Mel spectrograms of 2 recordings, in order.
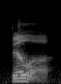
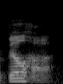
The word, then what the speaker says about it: Bilhah: him dan rachel's servant billa or bilhah or no this is bella the first h is silent uh rachel's servant billa conceived again and bore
